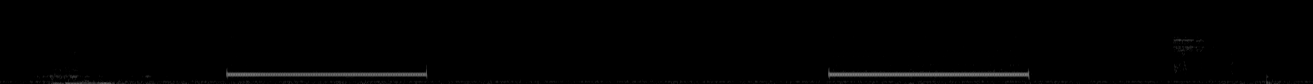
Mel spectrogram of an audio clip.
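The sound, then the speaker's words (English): A telephone line tone sounds in two long, steady electronic beeps, each about two seconds, separated by a pause of silence, with faint clicks at the start and end and no talking, while a dropped call is being redialed. “His phone dropped.”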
